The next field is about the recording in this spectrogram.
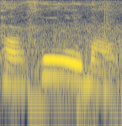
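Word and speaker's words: パフォーマー: Du mot anglais performer, donc ça se prononce performer. Avec beaucoup d'allongements. Performer. Ce qui est intéressant, c'est que le son R, le ER anglais, est transformé en A allongé.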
